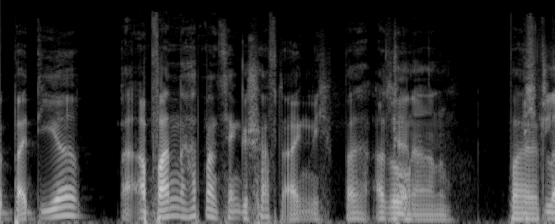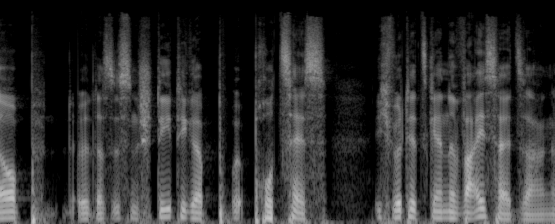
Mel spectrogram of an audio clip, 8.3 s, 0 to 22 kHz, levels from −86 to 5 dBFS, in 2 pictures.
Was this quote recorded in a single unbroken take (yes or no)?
yes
